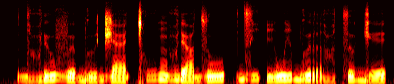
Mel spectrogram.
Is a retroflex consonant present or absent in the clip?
absent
